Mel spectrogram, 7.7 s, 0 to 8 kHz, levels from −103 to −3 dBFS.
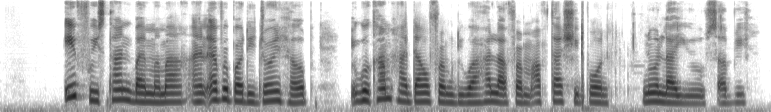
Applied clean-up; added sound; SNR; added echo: neural diffusion model UNIVERSE++.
